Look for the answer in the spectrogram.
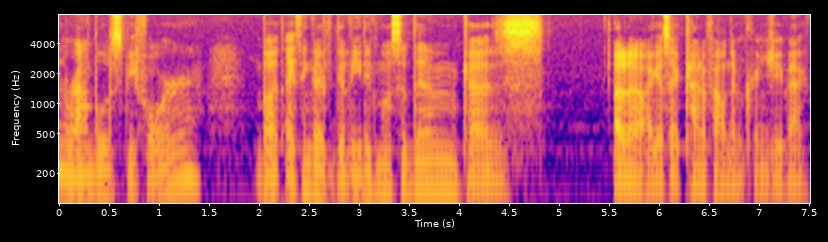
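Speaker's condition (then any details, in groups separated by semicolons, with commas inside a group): No condition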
